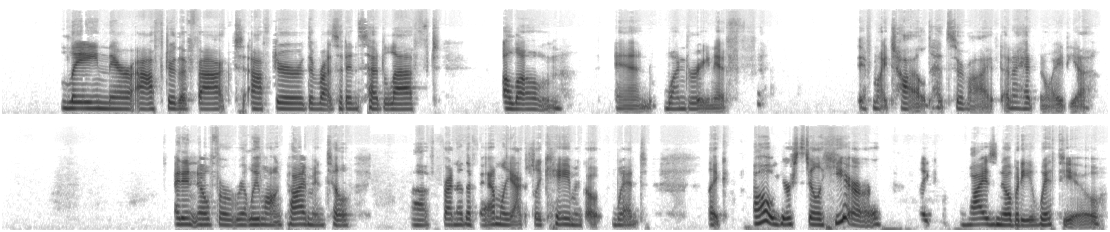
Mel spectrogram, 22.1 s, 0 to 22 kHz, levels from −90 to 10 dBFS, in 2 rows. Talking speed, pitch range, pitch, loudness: 145 wpm, 195-215 Hz, 200 Hz, -17 LUFS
